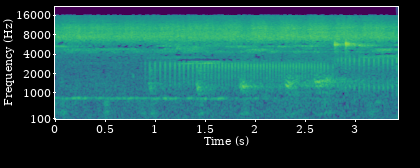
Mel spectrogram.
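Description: A night chorus of frogs in the rainforest of the Marotandrano Special Reserve, Madagascar: a steady high trill runs throughout while short, bright chirping calls repeat every half second or so, over a constant hiss of insects, moderately loud.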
